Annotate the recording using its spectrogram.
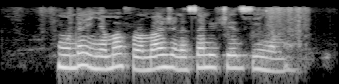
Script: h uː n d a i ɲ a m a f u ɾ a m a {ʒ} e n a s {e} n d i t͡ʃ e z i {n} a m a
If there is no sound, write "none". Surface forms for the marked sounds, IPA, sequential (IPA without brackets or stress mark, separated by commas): ʒ, a, ɲ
